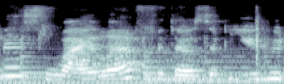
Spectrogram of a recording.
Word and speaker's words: Leila: and that's partly why my name is spelled Leila but pronounced Lila both my parents both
